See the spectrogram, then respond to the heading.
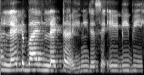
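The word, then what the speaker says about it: ADB: by letter by letter जैसे एडीबी हम बोलते हैं इसको एज एन एडीबी ए बी एडी बी पढ़ते हैं हम इसे एबड नहीं पढ़ते और प्रोनाउंस एज अ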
